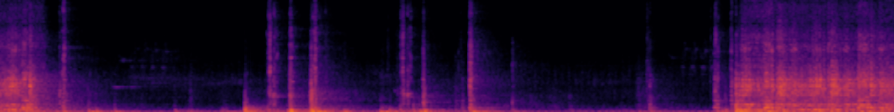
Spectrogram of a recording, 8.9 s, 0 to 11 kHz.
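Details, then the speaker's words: 1959 Apache original straight six, 1-barrel carb, after about 36 years sitting; the starter is worn. Repeated cranking bursts and ragged catches, then an uneven, lumpy run that won't hold a steady idle. Owner suspects the idle circuit. Rough running, won't hold idle. "Idle circuit must not be working very well. So close. So yeah, it does run."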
